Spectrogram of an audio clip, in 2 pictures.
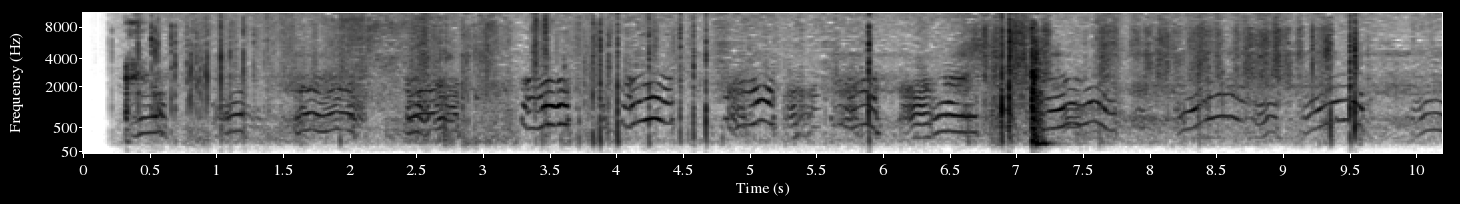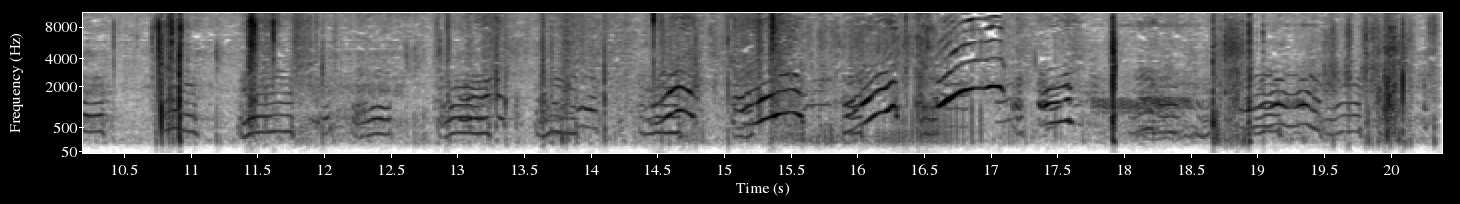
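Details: Newborn Siberian Husky puppies, between one and ten days old, indoors, several pups squealing and whining at once in a dense overlapping chorus of short rising-falling cries, with rustling and handling noises throughout.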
